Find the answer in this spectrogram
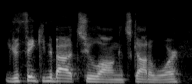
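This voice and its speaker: Speaking quickly in a mid-range, somewhat bright voice, this podcast co-host chats casually and curses now and then. He reads out a ranked list and adds his own commentary. The recording is dry.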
